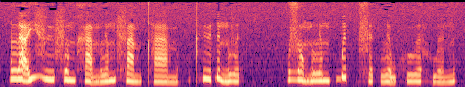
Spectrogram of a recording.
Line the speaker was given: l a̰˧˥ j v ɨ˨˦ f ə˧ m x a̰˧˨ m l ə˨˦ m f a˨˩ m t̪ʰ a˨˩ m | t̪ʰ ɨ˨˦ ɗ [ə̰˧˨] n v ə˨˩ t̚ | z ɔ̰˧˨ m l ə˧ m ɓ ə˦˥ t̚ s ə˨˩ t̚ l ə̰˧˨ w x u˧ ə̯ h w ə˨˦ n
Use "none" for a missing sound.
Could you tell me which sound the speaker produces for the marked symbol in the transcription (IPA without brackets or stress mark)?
ə̰˧˨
